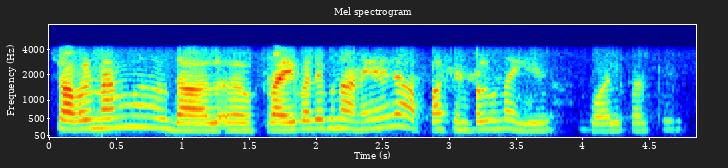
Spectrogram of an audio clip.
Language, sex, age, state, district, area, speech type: Punjabi, female, 30-45, Punjab, Ludhiana, urban, conversation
